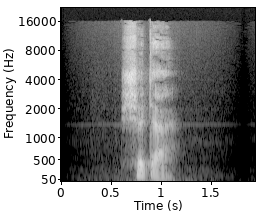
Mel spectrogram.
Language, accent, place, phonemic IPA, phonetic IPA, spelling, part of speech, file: German, Germany, Berlin, /ˈʃʏtər/, [ˈʃʏtɐ], schütter, adjective, De-schütter.ogg
- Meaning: sparse, scanty, thin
